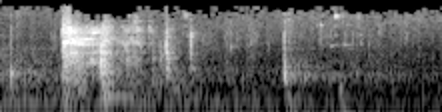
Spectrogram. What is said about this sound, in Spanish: Rompí el cuello de una botella que saqué de una larga hilera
